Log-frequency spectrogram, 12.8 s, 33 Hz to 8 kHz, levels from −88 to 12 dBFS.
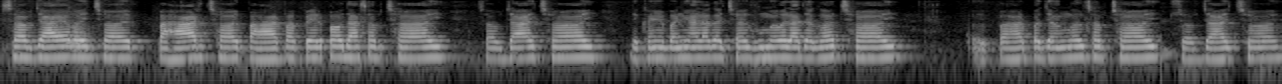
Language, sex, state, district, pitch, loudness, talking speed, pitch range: Magahi, male, Bihar, Samastipur, 185 Hz, -26 LUFS, 160 wpm, 180-190 Hz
